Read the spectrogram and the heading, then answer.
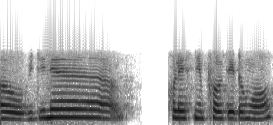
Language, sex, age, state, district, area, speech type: Bodo, female, 18-30, Assam, Chirang, rural, conversation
